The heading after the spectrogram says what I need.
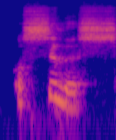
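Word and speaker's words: Ocellus: is a dragon, and Oscillus, I believe that's how you pronounce it, is a changeling, and Silverstream as well, who's a hippogriff.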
